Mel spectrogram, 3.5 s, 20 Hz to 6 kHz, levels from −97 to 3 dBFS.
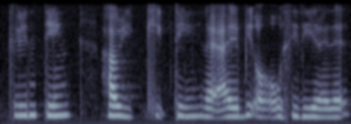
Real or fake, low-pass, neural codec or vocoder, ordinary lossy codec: real; 5.4 kHz; none; none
